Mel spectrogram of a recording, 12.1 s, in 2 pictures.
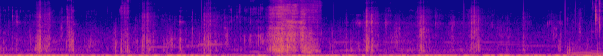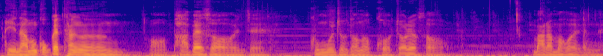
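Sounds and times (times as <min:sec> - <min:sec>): person chewing noodles: 0:00.0 - 0:06.1, 0:10.6 - 0:12.0.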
